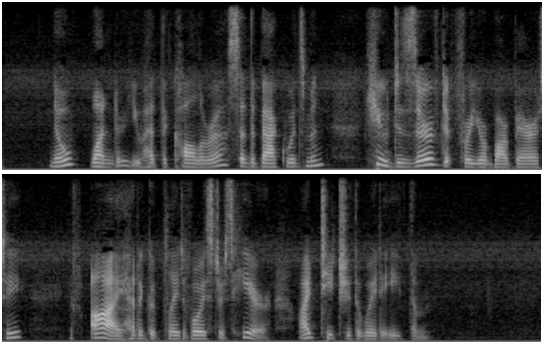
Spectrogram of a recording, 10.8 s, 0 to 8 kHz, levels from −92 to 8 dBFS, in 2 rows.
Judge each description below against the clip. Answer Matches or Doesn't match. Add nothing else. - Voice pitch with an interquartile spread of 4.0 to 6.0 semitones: Matches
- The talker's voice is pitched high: Doesn't match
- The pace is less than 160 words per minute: Doesn't match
